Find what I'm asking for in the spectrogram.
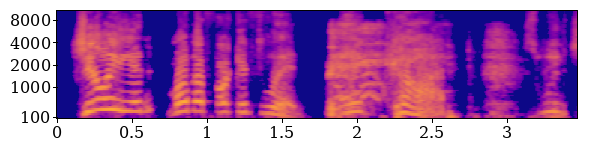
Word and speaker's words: Gillian: Can I just praise you for pronouncing her name right as well? Because I see so many people saying Gillian and, you know, all these weird pronunciations.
